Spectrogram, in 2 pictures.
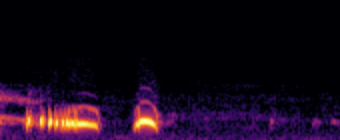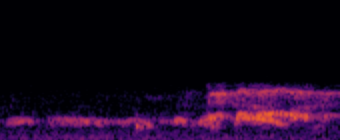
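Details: Spotted dove in the prized 'giọng thổ' singing style gives a quick burst of stuttered pulses followed by one deep rounded coo, then near silence with faint murmuring bird chatter in the background.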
